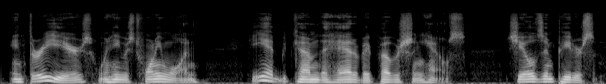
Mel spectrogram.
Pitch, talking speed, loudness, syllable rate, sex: 115 Hz, 190 wpm, -19 LUFS, 5.6 syllables/s, male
